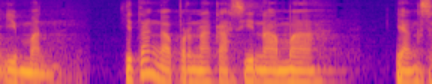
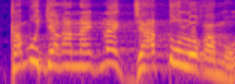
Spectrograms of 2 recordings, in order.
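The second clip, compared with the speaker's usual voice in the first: high-pitched threatening warning; mock harsh telling-off, pitched way up; acted parental scolding; 14 semitones higher than usual. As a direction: scold a climbing child as if cursing them. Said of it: "Kita nyumpahin dia".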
